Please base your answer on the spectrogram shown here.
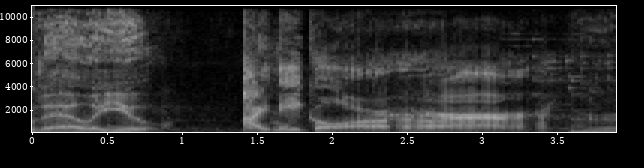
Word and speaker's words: Igor: I'm Igor. Igor, not Igor? No, Igor.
